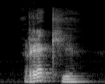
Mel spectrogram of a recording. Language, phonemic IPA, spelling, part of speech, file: Dutch, /ˈrɛkjə/, rekje, noun, Nl-rekje.ogg
- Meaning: diminutive of rek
